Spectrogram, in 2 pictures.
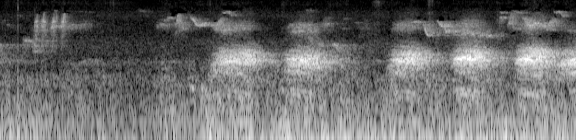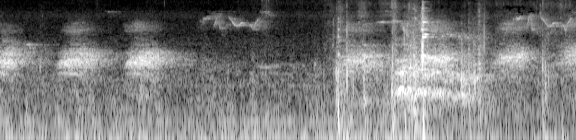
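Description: A bird calling over and over, about eight calls in five seconds, with fainter higher chirps from small birds. Near the end, footsteps on the ground.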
